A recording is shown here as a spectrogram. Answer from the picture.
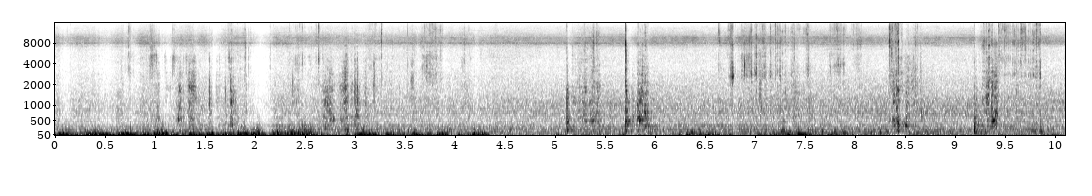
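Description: Serrated knife sawing through a redfish's large, tough scales and along its backbone: irregular scraping and crackling strokes as the blade catches on the scales. A steady low rumble runs underneath.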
